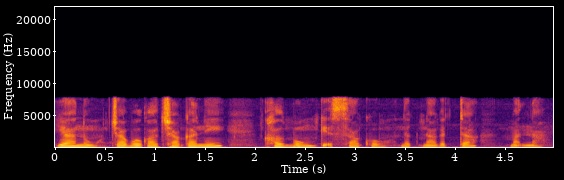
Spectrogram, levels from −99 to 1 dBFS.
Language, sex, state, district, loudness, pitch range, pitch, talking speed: Garo, female, Meghalaya, West Garo Hills, -21 LUFS, 175-195 Hz, 185 Hz, 95 wpm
